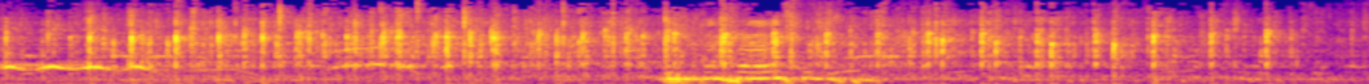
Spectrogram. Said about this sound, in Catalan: un fort aplaudiment, sisplau.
